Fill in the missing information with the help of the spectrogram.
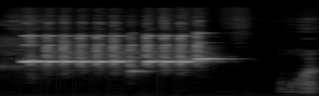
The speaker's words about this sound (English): Hold on. My phone just rang.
